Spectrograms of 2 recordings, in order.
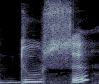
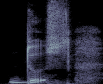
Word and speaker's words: douce: Et le son S s'écrit avec les lettres CE. Rappelle-toi que nous ne disons pas douce, mais bien douce. Le E étant là pour faire chanter la lettre C.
